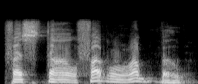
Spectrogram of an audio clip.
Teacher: Ayat 24 lagi pada kalimat fastaghfara rabbahu, ra ketemu ra, maka boleh idgham menjadi fastaghfar rabbahu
